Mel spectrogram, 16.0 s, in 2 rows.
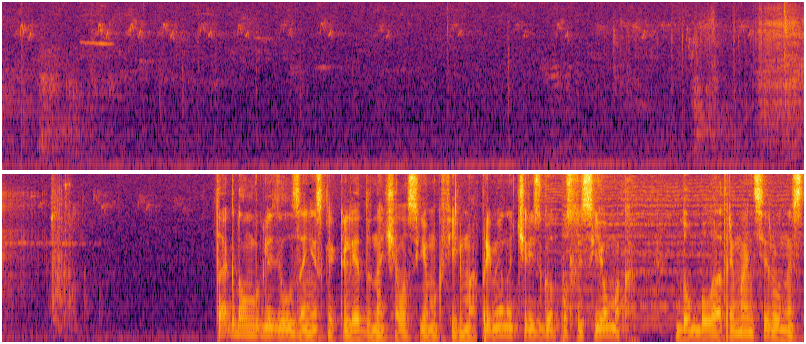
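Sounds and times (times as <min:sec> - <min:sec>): small bird chirping: 0:00.0 - 0:10.2.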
